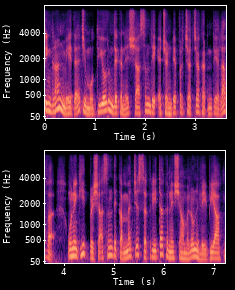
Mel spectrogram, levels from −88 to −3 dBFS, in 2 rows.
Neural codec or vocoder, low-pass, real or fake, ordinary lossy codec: codec, 16 kHz, about 1 kbps, DyCAST, with the encoder's durations; 7.2 kHz; fake; none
